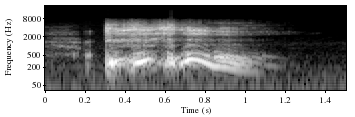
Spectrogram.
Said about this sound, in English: At the sound of me clearing my throat, I want you all to open your eyes and say hello to the new world.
